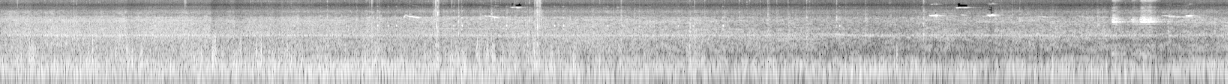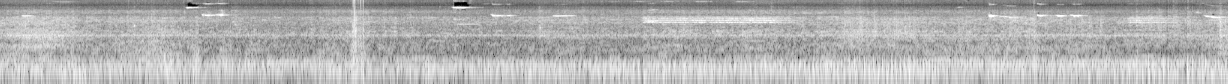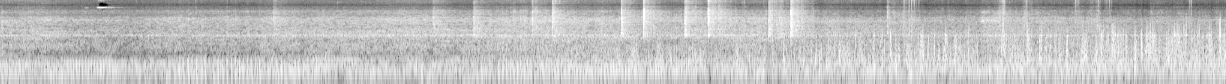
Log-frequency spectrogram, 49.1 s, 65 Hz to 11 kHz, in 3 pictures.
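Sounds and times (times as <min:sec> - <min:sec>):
wind buffeting microphone: 0:00.0 - 0:12.4, 0:38.3 - 0:49.0
traffic engines idling: 0:00.0 - 0:49.0.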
